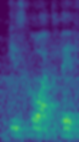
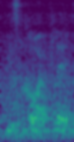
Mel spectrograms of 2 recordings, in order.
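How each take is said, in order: First: "Itzcoatle" ending in a clear e; Itzcoatle with final e. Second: "Itzcoatle" repeated softer and lower; Itzcoatle, quieter. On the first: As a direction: say "Itzcoatle" with the added final vowel. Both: Shown as a demonstration. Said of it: "I say what?".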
